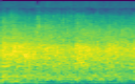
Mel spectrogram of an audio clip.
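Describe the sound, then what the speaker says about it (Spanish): A church congregation claps together in a brief, dense burst of applause that carries steadily at a modest level. "Yo le daría un aplauso a Dios"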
